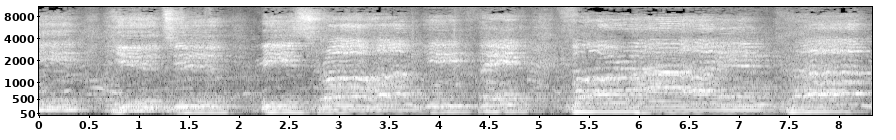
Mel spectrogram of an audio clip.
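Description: A choir singing a gospel song in sustained phrases, with new phrases starting about two and five seconds in.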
